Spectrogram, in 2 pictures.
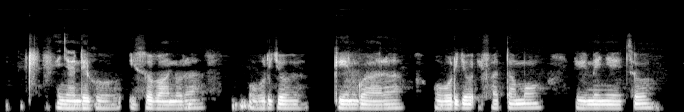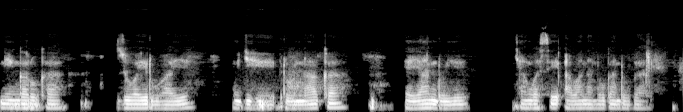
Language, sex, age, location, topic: Kinyarwanda, male, 25-35, Huye, health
